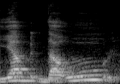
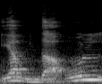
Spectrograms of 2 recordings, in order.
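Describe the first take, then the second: The two takes are said the same way.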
